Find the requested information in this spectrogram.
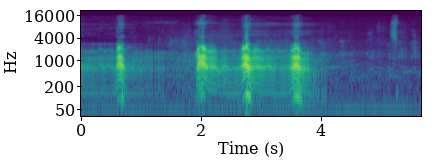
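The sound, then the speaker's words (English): A man's voice imitates a growling dog, a low rough snarl broken by four sharp bark-like bursts, fairly loud, trailing off into a faint short yelp. “and this guy comes in, he's sitting down the back, and he's got demons, and so he starts growling like a dog.”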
